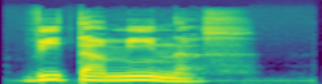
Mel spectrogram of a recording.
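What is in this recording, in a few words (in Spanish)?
"vitaminas" Spanish, female; ALIMENTOS; AppLenguaje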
